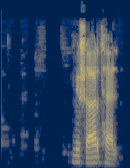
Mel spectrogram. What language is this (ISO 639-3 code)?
xka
